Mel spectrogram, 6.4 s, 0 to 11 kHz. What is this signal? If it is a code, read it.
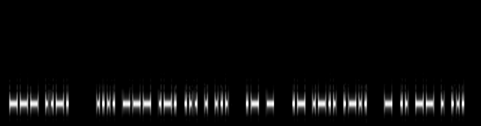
Morse code, heard as a keyed tone, about 34 wpm, 600 Hz. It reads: OF HORSES AT ALL TIMES
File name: the old man and the sea / the old man and the sea 1 35wpm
